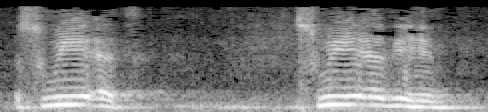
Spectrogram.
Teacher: فقد جعل السين ساكنة وجعل بعدها واوا ممدودة بياء، واوا مكسورة ممدودة بياء. · Term: لحن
